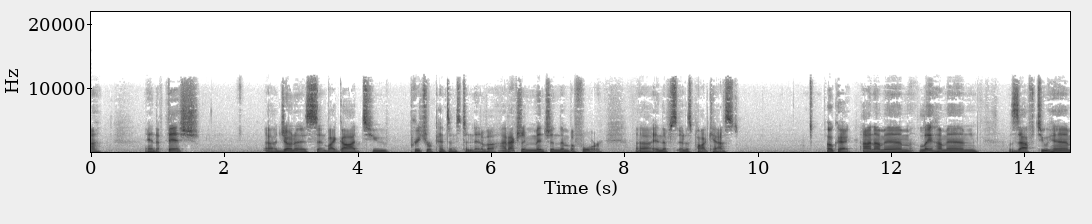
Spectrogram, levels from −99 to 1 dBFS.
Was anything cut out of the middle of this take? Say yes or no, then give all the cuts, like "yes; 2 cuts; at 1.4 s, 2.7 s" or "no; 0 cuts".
yes; 1 cut; at 11.5 s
